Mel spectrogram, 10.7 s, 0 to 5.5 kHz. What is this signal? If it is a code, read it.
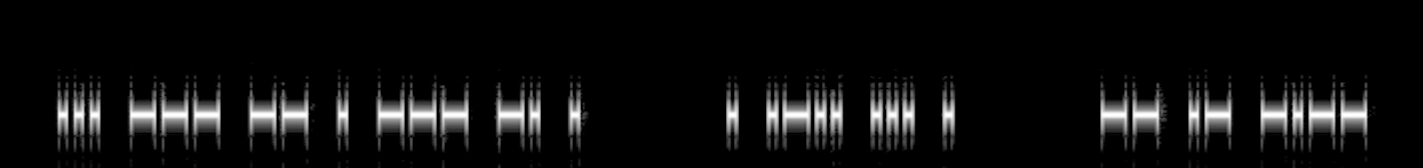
Morse code, heard as a keyed tone, about 20 wpm, 700 Hz. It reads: SOMEONE ELSE MAY
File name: CW / jodorowsky / 82 commandments 20-15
